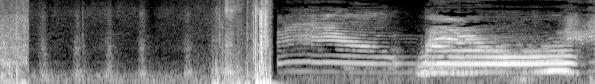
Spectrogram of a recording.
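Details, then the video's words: Pet cat producing two long, loud, wavering meows back to back, the second stretched out and slightly rising, after a stretch of soft rustling and tapping sounds. "Kitten meowing"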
